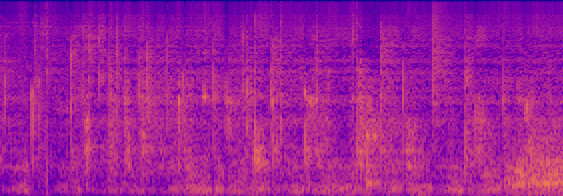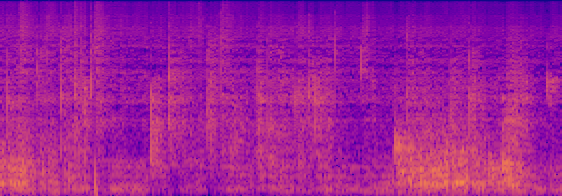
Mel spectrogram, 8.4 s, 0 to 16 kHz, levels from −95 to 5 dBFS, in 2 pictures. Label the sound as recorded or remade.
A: remade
